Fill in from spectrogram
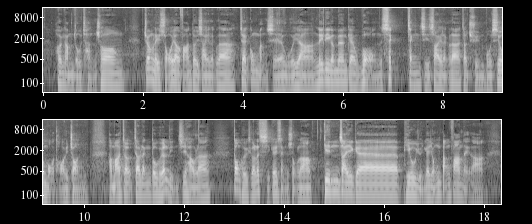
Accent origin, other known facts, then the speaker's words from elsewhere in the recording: Hong Kong; 但我們香港人呢，喂，講真的，一個人被人拉是全城支援的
